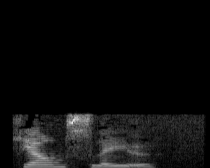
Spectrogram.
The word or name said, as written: hjelmslev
